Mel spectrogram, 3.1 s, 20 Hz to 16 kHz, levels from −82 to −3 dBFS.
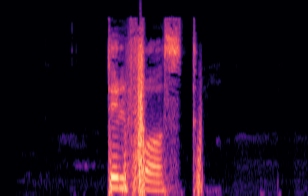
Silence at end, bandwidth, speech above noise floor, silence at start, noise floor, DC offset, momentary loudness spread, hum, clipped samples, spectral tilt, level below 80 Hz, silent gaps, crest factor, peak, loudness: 1.05 s; 14 kHz; 56 dB; 1.05 s; -71 dBFS; under 0.1%; 15 LU; none; under 0.1%; -3 dB/octave; -42 dBFS; none; 20 dB; 0 dBFS; -15 LUFS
